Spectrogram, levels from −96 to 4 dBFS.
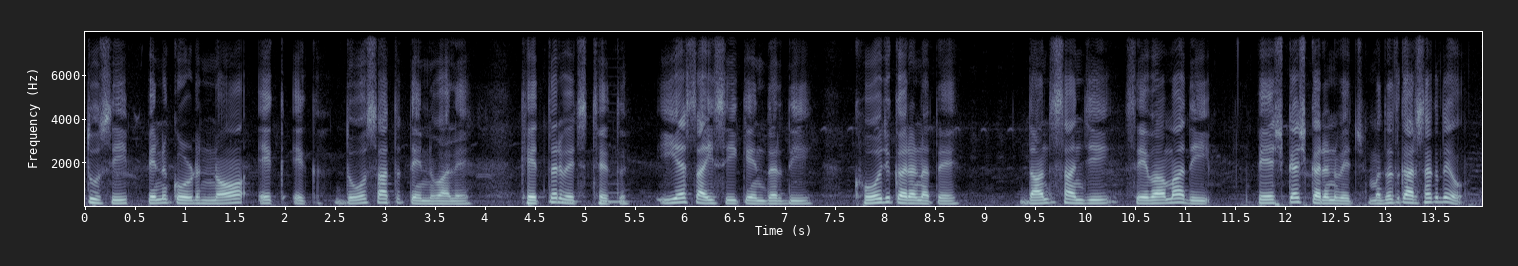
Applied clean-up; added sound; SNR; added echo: none; none; none; none.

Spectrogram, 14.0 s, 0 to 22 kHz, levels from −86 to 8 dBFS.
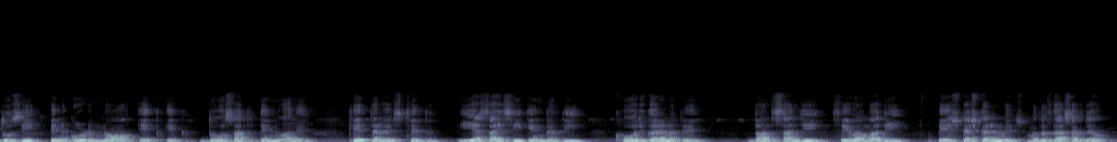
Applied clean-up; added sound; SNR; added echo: none; none; none; reverberation time 0.9 s.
